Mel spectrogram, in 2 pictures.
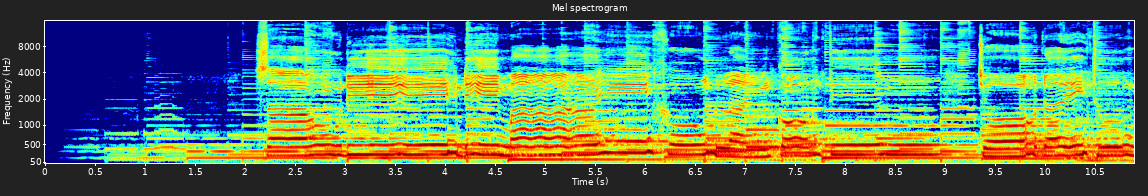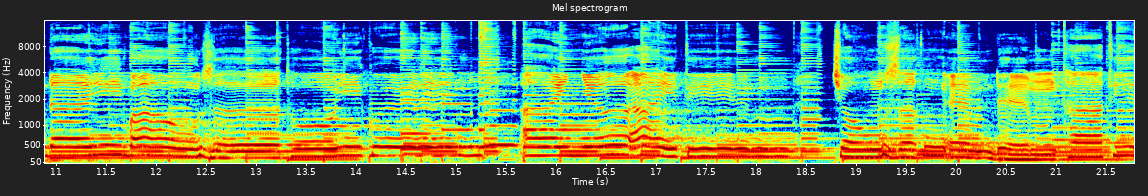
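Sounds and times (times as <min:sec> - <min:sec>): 
acoustic guitar bolero: 0:00.2 - 0:21.7.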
